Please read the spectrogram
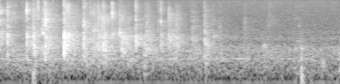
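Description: Scattered audience applause, a thin patter of claps that dies away about two and a half seconds in.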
